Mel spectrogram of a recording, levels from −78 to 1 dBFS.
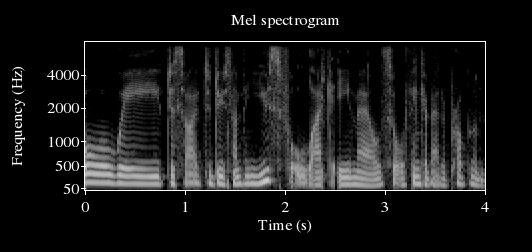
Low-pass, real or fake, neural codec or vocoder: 7.2 kHz; fake; codec, 16 kHz, 8 kbps, FunCodec, trained on Chinese and English, 25 frames a second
